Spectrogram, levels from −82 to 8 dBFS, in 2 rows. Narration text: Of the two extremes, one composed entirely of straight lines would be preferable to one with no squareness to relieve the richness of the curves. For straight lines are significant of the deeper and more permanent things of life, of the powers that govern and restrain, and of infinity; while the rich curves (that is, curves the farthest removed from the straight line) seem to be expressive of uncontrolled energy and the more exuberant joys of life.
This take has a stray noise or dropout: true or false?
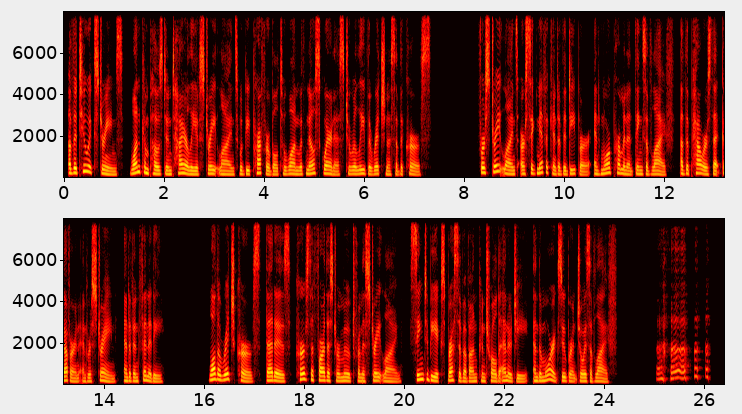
true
